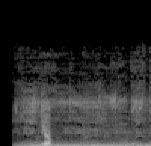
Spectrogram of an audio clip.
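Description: Low, steady road and engine rumble inside a moving car's cabin, with a brief spoken "yep" about half a second in and music playing faintly.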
